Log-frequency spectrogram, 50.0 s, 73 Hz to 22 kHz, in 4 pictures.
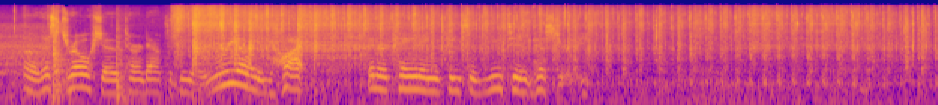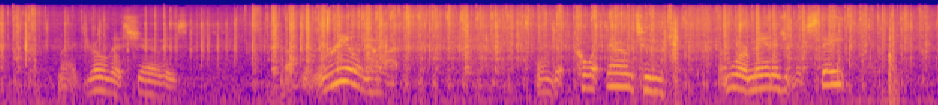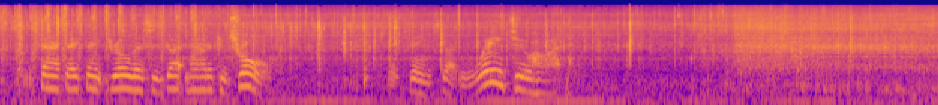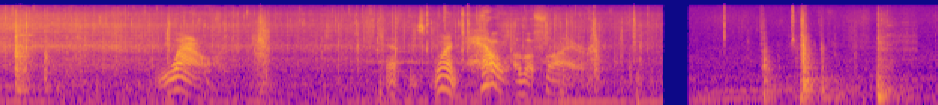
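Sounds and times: plastic crackling and popping: 2.3s - 46.4s.

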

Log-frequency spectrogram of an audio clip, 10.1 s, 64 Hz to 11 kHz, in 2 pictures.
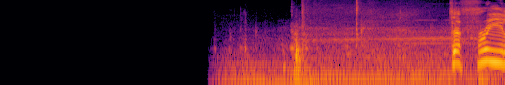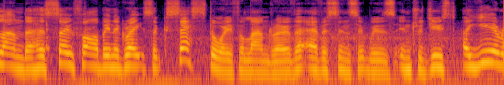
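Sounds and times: low steady hum: 2.2s - 9.2s.

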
